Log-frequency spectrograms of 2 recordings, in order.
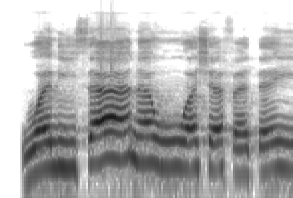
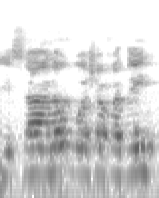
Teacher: خلف کے لیے لام اور را کے طرح یا اور واو میں بھی ادغام تام ہوتا ہے، یعنی غنہ نہیں ہوتا ہے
